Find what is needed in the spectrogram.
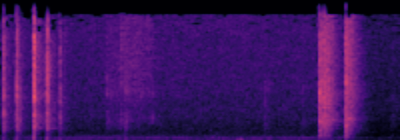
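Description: Plastic CD jewel cases clicking as they are handled: a quick run of sharp clicks at the start, then a short rustle about one and a half seconds in.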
